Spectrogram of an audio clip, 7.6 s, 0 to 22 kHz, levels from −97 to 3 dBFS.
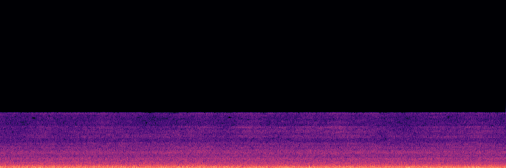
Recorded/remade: recorded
